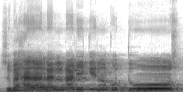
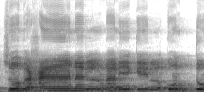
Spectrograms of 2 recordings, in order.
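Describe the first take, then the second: First: It is said at a normal pitch. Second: It is said raised high and drawn out.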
